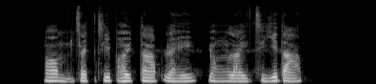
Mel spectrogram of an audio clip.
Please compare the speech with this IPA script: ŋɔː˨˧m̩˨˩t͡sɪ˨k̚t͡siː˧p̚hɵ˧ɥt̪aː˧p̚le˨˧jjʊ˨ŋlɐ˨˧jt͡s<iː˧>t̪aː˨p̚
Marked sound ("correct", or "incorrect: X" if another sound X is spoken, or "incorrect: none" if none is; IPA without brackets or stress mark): incorrect: iː˨˥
